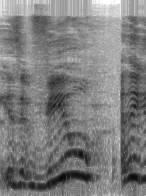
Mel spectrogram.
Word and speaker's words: Veil: Klonoa 2, Lunatea's Veal, or Vile, no, it would be Veal.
